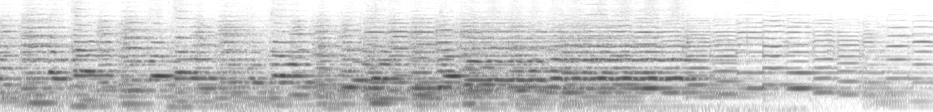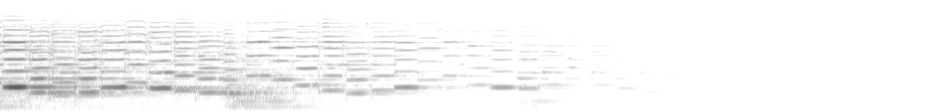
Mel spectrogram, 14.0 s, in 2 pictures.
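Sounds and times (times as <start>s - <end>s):
flute: 0.0s - 7.0s.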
